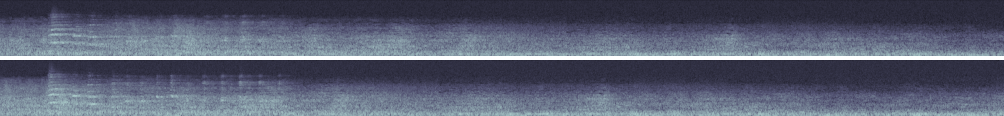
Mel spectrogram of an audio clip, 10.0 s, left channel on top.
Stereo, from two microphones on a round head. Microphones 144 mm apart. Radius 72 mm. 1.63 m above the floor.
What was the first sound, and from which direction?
Laughter, 65° right (ahead or behind).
